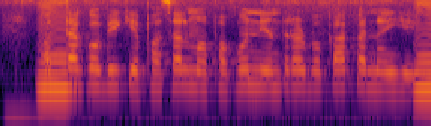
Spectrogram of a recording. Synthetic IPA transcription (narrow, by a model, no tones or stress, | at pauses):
pət̪ːaɡobʱikepʰəsəlmepʰəpʰunːijənt̪ɾəɽbəkakəɾnajje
